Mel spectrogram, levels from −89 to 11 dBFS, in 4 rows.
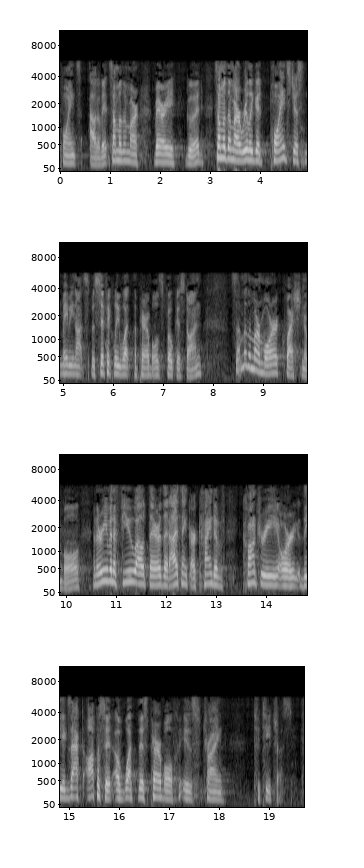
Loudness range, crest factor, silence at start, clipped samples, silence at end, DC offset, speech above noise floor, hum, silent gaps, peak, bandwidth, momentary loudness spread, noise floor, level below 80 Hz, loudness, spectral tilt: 6 LU; 18 dB; 0.05 s; under 0.1%; 0.5 s; under 0.1%; 37 dB; none; none; -6 dBFS; 5.8 kHz; 12 LU; -60 dBFS; -62 dBFS; -23 LUFS; -10 dB/octave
